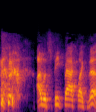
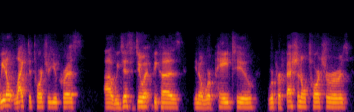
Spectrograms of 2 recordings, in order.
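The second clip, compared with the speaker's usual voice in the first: ordinary talk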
